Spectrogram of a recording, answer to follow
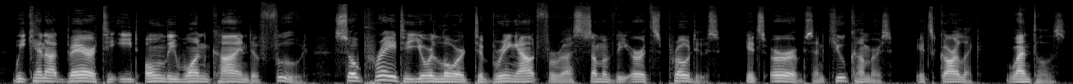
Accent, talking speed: American, 180 wpm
